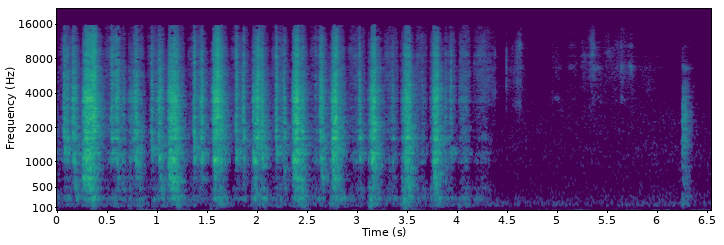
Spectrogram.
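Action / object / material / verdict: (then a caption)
scrape / wax-coated scratch art card scraped with a wooden stylus / waxed card / none. A wooden stylus scratches the remaining black areas of a solid, black wax-coated scratch art card lying flat. Quick, bright, raspy strokes repeat for about four seconds, then fade to near silence before one last faint scratch near the end.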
